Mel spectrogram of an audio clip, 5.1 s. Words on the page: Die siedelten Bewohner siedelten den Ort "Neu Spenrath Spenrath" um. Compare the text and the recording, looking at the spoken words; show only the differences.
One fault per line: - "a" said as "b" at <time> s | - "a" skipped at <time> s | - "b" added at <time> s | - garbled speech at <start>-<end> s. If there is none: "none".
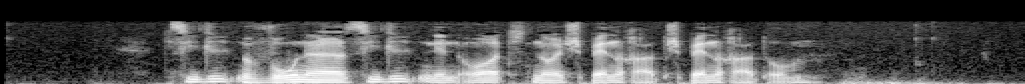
none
